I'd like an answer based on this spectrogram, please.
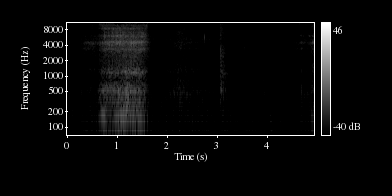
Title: My buddy snoring on his last invited camping trip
